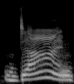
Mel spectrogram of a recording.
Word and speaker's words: dime: I'm, dime. Good. See, the magic E makes the I say I. When I take that away, it says im, dim.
